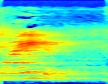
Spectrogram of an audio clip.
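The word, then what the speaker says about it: wind: और इसी को अगर इसको विंड की जगह हम इसको प्रोनाउंस करें वाइंड वाइंड up your work अपना जो काम है वो समेट लो वाइंड अप योर वर्क ठीक है एक हो गया विंड एक हो गया वाइंड दोनों में में ही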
